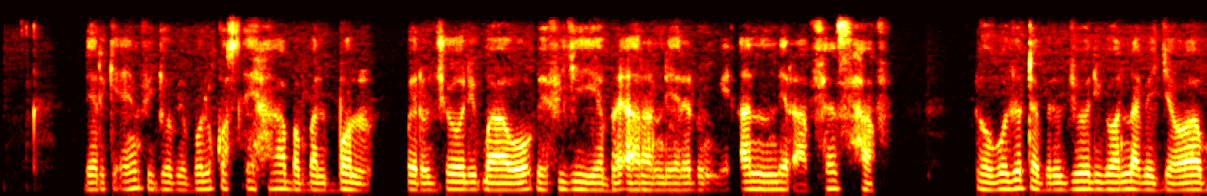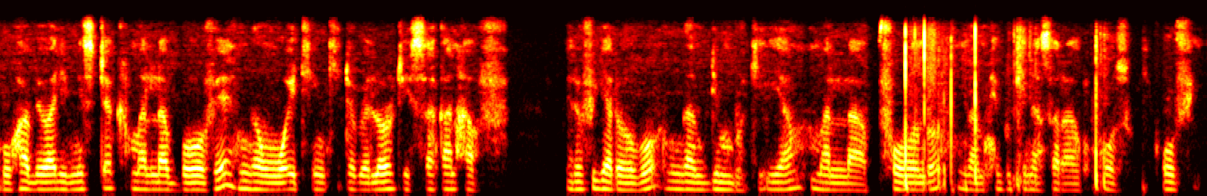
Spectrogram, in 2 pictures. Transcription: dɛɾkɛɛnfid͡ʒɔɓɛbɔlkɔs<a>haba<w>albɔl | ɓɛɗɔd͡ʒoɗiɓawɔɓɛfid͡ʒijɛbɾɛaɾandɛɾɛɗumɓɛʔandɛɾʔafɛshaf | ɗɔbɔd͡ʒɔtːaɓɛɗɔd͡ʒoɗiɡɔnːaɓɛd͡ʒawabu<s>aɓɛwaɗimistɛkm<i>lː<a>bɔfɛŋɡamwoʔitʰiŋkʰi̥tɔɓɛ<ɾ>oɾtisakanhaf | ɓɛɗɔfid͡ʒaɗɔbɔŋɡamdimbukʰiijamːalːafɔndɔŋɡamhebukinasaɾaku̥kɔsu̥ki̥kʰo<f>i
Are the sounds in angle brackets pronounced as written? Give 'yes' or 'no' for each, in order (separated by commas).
no, no, no, no, yes, no, yes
